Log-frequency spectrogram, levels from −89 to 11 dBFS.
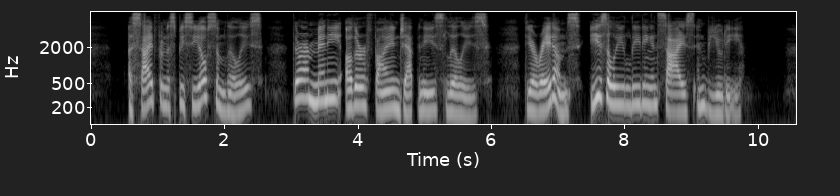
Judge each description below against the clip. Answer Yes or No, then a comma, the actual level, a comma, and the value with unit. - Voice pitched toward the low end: No, high, 200 Hz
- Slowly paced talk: Yes, slow, 115 wpm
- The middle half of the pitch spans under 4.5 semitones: No, average, 5.0 semitones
